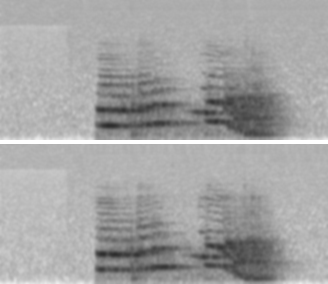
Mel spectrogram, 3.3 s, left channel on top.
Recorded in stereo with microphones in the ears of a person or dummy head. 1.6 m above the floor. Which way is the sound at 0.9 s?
55° right (ahead or behind).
